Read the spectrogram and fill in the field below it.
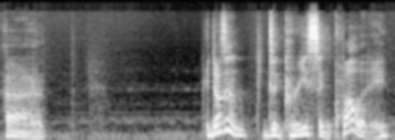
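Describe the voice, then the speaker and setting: A game master improvising descriptive tabletop narration in a halting, conversational way. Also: mid-range voice, huge pitch swings, a little mellow, husky, faint music behind.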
